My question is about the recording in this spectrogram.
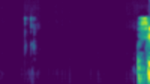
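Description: Near silence in a pause of speech, broken by two faint, closely spaced clicks about a third of a second in; a man's voice starts again near the end.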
